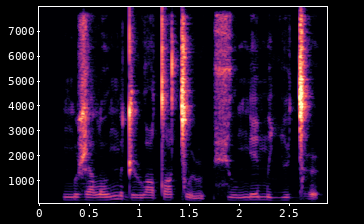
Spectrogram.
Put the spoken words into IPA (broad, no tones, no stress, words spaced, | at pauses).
ŋuʐɛlˠuŋʊ dʊɭwʉtˤeǀuɭ | ɕu ŋemɘ ʎʉɡ͡ǀə˞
